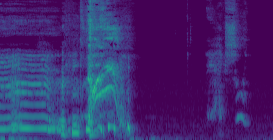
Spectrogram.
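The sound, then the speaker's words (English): A drawn-out male voiced groan breaks into a few harsh coughs, then a short pause and one fainter, softer cough or throat-clearing. “It threw him so much for a loop, he coughed.”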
